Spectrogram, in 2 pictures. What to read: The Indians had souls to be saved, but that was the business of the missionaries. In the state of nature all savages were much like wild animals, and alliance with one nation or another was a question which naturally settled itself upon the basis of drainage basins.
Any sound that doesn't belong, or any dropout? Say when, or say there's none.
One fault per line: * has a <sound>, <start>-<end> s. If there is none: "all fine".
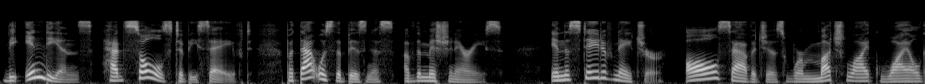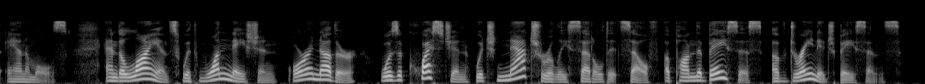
all fine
